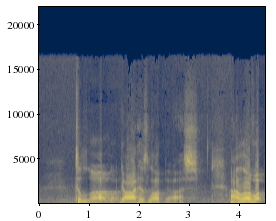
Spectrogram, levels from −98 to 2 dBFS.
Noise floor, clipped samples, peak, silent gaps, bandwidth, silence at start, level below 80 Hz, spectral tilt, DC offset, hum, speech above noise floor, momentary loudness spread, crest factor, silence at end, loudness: -41 dBFS; under 0.1%; -2 dBFS; none; 17 kHz; 0.25 s; -54 dBFS; -4.5 dB/octave; under 0.1%; none; 23 dB; 19 LU; 18 dB; 0 s; -18 LUFS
